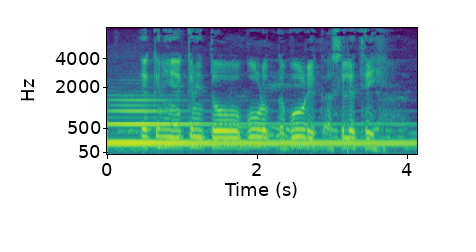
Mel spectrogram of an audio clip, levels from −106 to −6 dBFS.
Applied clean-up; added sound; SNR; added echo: none; Wind instrument, woodwind instrument; -3 dB; none.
